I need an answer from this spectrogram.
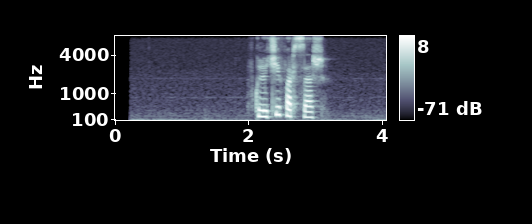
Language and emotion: Russian, neutral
